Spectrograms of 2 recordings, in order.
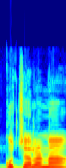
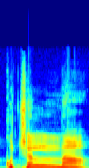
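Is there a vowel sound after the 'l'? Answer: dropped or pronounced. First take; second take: pronounced; dropped. First: A full vowel is pronounced after the l. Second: The vowel after the l is dropped. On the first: The speaker calls it wrong. "కుచలన అని చదవకూడదనమాట" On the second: The speaker calls it right. "కుచల్ నా అని చెప్తాం"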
